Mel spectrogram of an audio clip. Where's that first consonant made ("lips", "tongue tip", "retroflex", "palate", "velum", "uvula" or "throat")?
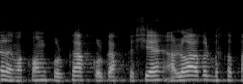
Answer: tongue tip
